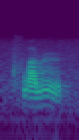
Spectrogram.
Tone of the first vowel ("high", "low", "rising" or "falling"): high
